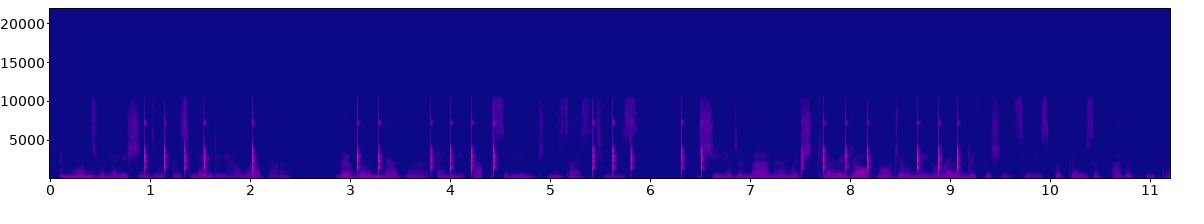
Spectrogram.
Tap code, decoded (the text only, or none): QIMS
